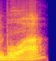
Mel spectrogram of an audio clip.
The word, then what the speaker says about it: bois: toponyme dériverait de l'occitan bois buis Arbus de la famille des buxacés ou du provinçal Médiéval bois prononcé BO les baronniies sont une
